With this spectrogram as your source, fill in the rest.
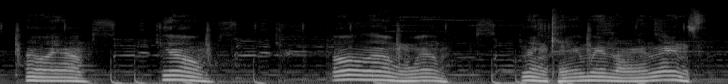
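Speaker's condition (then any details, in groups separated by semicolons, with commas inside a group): ALS; stem cell treatment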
